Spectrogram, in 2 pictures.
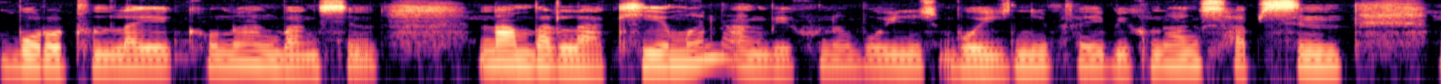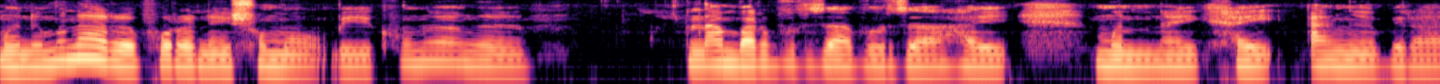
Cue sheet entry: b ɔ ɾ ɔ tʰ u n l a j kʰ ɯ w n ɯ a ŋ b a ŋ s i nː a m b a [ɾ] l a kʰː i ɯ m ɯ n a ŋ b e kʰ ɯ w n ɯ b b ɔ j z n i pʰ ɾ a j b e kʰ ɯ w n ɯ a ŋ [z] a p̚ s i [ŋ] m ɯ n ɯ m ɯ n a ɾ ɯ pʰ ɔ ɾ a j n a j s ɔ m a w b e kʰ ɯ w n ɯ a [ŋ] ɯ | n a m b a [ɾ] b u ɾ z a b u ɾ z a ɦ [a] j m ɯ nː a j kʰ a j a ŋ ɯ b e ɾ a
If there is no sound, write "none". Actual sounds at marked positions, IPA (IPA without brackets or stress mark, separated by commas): ɾ, s, n, ŋ, ɾ, a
